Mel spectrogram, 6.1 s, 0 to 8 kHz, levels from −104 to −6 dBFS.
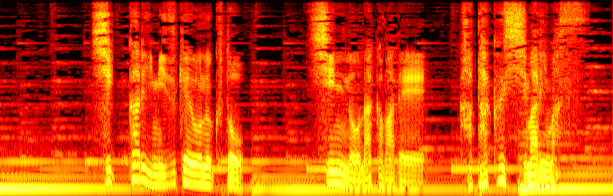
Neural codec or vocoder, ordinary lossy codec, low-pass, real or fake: none; none; none; real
